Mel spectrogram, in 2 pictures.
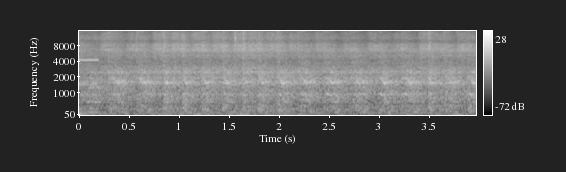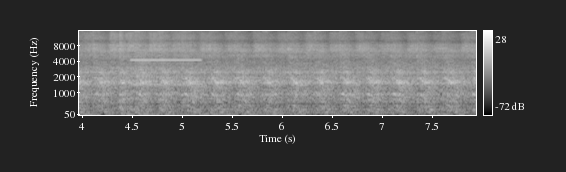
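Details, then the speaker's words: Diesel car with a flat battery on a jump pack after two glow-plug cycles. A steady starter churn of about four beats per second goes on without catching. A hard start; the owner suspects worn swirl flaps, not confirmed. "2 cycles because it is not a good starter at all. Let's see how well it does now."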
